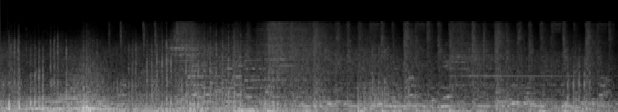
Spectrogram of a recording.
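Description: A Taiwanese military live-fire exercise rattles with dense, continuous gunfire and thudding explosions, a loud, busy barrage throughout with no pauses.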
